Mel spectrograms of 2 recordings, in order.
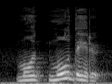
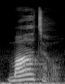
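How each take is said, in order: First: It is said as Japanese 'moderu' with an o vowel. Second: It is said like 'maado' with an open ah vowel. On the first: The speaker calls it wrong. "モデルじゃなくて" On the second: The speaker calls it right. "カタカナにするならマードみたいなのが近い"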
